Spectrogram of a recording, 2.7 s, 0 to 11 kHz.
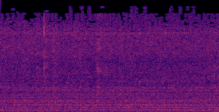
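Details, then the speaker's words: Pit Boss Pro Series 850 grill after replacing the seized auger motor: quiet, even fan and drive hum with no grinding or stalling; everything working normally. "as you can see the Hopper's moving or I should say the augur is moving okay so now after I replaced it everything's"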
